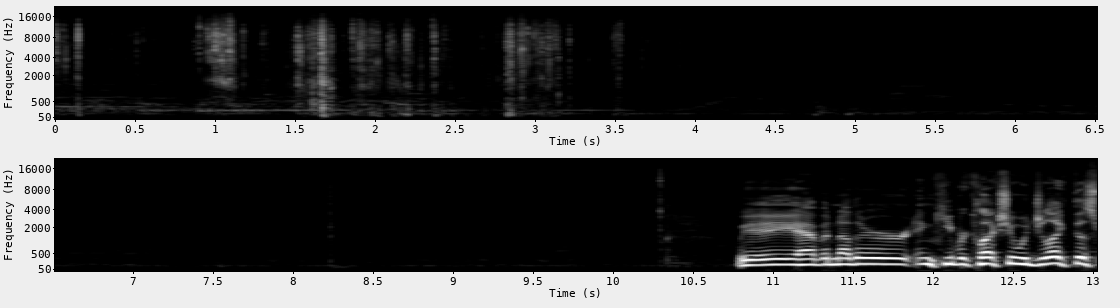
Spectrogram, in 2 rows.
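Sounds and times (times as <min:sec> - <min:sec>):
foil wrappers crinkling: 0:00.0 - 0:03.9.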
